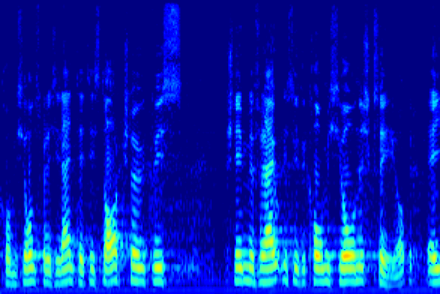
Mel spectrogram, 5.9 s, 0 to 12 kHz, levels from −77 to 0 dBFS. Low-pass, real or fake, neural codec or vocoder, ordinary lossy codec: none; real; none; none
